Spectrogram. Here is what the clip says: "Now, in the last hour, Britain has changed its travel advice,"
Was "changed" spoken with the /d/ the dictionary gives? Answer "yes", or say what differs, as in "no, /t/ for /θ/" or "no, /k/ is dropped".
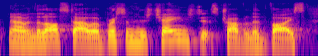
yes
